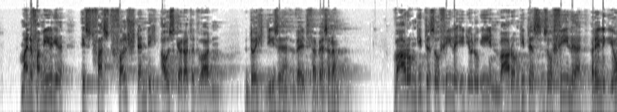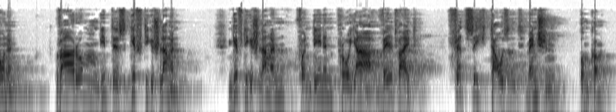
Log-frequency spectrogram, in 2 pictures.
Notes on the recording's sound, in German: Vortrag, den er 2006 in der Seidenstickerhalle in Bielefeld gehalten hat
